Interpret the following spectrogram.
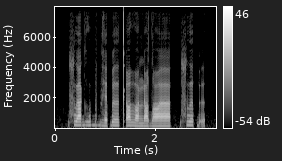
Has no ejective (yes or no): no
